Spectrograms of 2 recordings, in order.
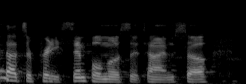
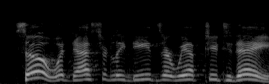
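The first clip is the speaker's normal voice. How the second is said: more volume than needed; 7 semitones higher than usual. Playing their character in a tabletop game: too loud. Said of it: "in kind of a more loud than I should voice".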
